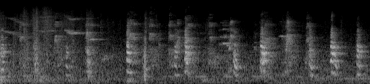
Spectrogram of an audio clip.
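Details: Captive cheer pheasant (Catreus wallichii) at a pheasant breeding farm gives short, harsh clucking notes, about two or three a second, with a raspy mid-pitched tone over light background noise.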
